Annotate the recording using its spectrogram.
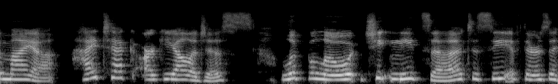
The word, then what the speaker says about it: Chichen Itza: I don't know if it's pronounced Chichen Itza, but it sounds good to me. – It is because I looked it up.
